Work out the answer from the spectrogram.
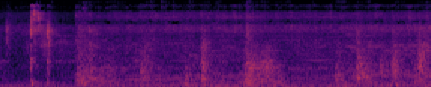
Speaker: even though the door is a lot quieter because of the nice smooth operation and quiet operation of the Adams Pro, it's not going to replace old bearings.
